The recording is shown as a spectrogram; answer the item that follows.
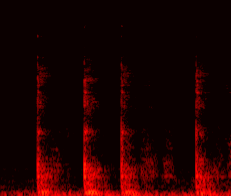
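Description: Faint, irregularly spaced taps of a pen touching down on an interactive touchscreen display as words are handwritten on it, a few taps in two seconds.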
